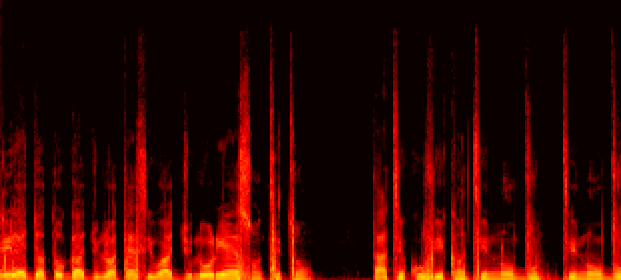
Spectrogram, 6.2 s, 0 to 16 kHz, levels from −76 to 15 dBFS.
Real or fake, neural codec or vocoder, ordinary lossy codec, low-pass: fake; vocoder, 44.1 kHz, 128 mel bands every 512 samples, BigVGAN v2; none; 14.4 kHz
